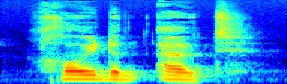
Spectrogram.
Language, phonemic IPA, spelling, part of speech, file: Dutch, /ˈɣojdə(n) ˈœyt/, gooiden uit, verb, Nl-gooiden uit.ogg
- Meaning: inflection of uitgooien: 1. plural past indicative 2. plural past subjunctive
